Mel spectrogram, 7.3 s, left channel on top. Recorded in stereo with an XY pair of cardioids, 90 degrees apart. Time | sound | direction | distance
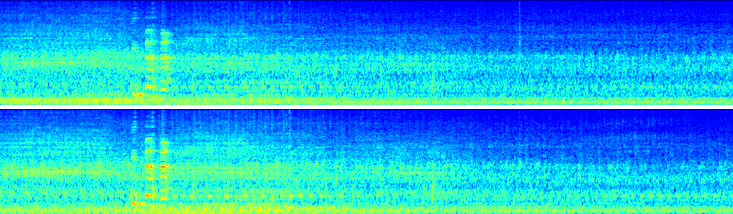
1.3 | laughter | 65° right | 1.7 m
